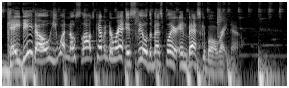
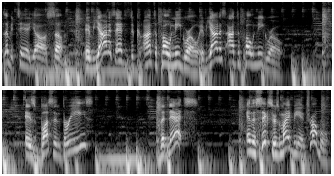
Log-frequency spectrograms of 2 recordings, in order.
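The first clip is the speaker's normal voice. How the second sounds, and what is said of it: Nino Brown impression. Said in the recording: “In my Nino Brown voice,”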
